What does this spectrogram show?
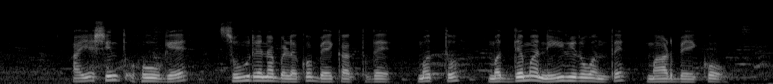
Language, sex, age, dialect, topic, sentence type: Kannada, male, 25-30, Mysore Kannada, agriculture, statement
